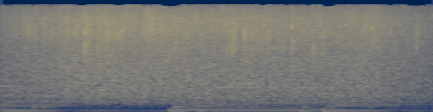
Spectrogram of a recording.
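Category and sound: nature, rain falling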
